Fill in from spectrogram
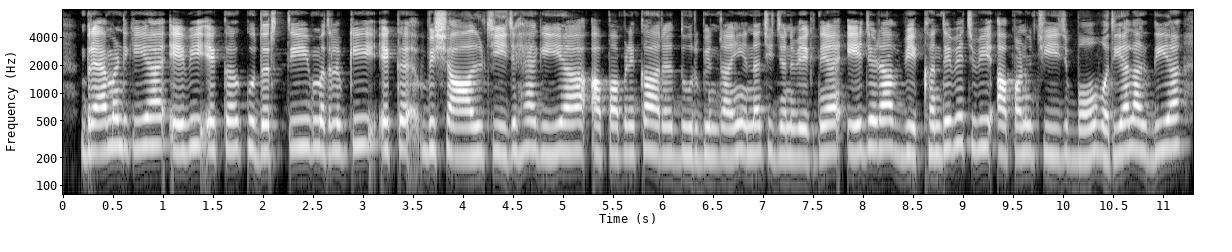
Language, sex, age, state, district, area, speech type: Punjabi, female, 18-30, Punjab, Tarn Taran, rural, spontaneous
